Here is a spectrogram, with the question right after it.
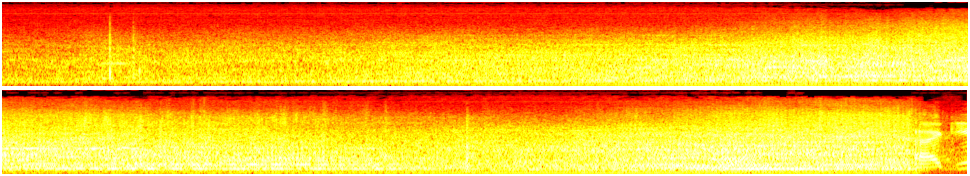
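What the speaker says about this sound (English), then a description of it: "That car seems to slow down and then take off again." Winged sprint cars racing at Columbus Motor Speedway, a dense roar of engines that builds steadily as the pack approaches and holds loud and close near the end.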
